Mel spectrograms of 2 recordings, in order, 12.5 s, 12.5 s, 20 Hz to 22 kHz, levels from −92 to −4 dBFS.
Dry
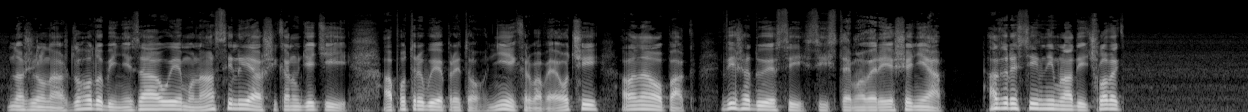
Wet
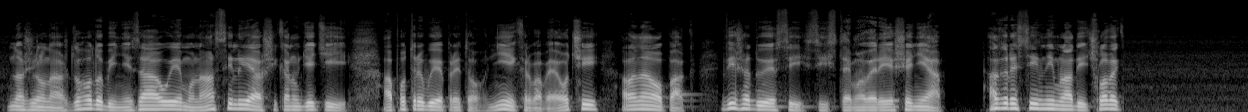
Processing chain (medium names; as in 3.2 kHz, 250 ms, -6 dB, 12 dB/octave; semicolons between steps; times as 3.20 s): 6.67–8.99 s: de-hum 217.8 Hz, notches 3; trim -4.5 dB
